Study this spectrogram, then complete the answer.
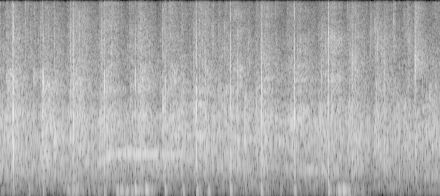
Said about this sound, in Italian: Facciamo un applauso ai nostri bimbi che ci hanno aiutato, grazie.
